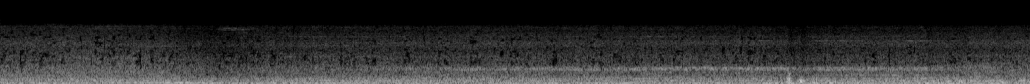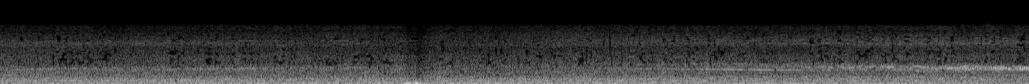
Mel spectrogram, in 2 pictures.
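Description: MTR East Rail Line R-train electric train running into the platform: a steady rumble, with a whine that glides down in pitch and grows louder near the end as it slows. Two brief knocks are heard in the middle.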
